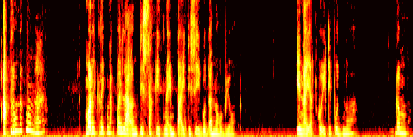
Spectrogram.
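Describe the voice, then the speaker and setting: A woman acting a bashful, warm-hearted young hospital worker in an Ilocano radio-style drama, earnest and expressive, with an Ilocano Filipino accent. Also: high voice, moderate pace, long pauses, dry recording.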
